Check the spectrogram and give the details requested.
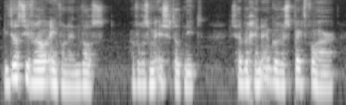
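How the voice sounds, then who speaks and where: A man reading an audiobook, voicing a self-assured young woman who calmly argues her plan. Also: on the high side, fast, natural voice. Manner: calm, persuasive. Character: very young woman, confident and clever.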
